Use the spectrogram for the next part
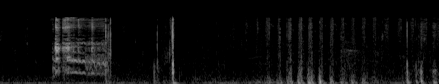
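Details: Orphaned or rehabilitating bats kept in care; one loud, raspy squawk lasting about half a second, then a click and a run of rapid tapping and scrabbling sounds.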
